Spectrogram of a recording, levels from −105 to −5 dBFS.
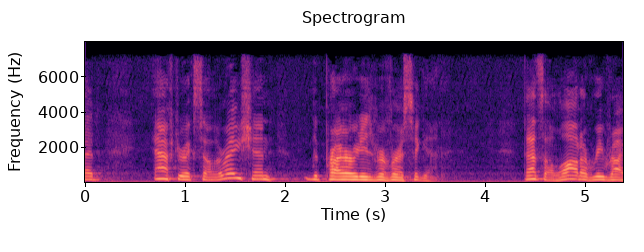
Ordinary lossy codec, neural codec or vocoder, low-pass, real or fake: MP3, 64 kbps; codec, 16 kHz, 4 kbps, FunCodec, trained on Chinese and English, 50 frames a second; 7.2 kHz; fake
